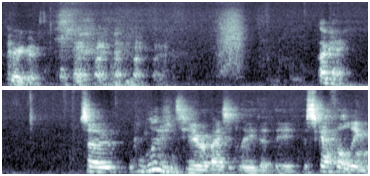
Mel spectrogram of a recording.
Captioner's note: laugh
